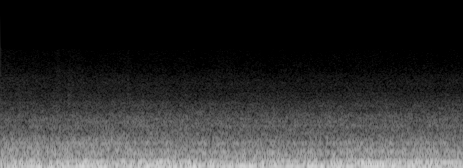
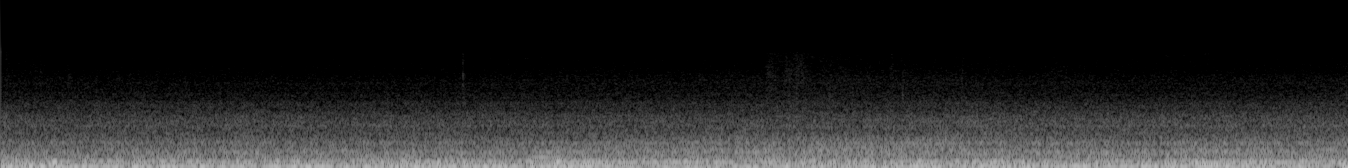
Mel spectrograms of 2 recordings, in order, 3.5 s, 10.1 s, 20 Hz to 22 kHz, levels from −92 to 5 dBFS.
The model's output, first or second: first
